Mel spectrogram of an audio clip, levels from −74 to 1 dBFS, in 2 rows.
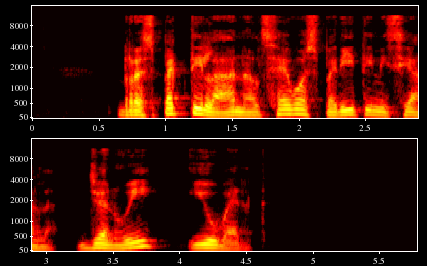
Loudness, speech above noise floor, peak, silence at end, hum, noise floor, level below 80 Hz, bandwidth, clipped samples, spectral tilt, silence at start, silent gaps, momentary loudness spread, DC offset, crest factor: -23 LUFS; 59 dB; -4 dBFS; 1.25 s; none; -81 dBFS; -54 dBFS; 11.5 kHz; under 0.1%; -5.5 dB/octave; 0.65 s; none; 12 LU; under 0.1%; 20 dB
